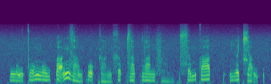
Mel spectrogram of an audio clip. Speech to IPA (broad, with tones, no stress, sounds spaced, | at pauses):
ŋ o̰˧˨ ŋ t̪ o˨˦ ŋ o˧ w ɓ a̰˧˥ ŋ z a˧˩ w ɓ o̰˧˥ k a˧˩ ŋ x ə˦˥ p̚ z a˦˥ t̚ v a˧ n f ə̤˨˩ w | s ə˨˦ m t̪ a˦˥ t̚ | ʔ i˨˦ ə̯ t͡ɕ a̰˧˨ w ʔ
